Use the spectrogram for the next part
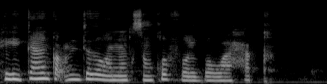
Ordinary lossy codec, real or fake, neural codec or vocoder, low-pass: MP3, 64 kbps; fake; codec, 44.1 kHz, 3.4 kbps, Pupu-Codec; 14.4 kHz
